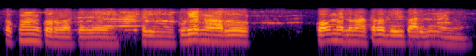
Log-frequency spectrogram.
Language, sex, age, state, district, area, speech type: Odia, male, 30-45, Odisha, Koraput, urban, conversation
